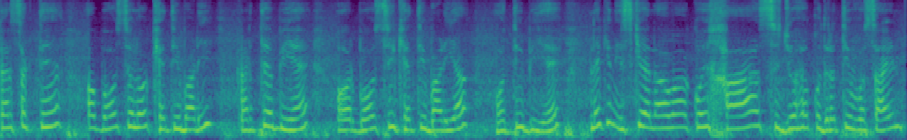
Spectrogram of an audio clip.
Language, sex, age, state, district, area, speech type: Urdu, male, 18-30, Delhi, North West Delhi, urban, spontaneous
